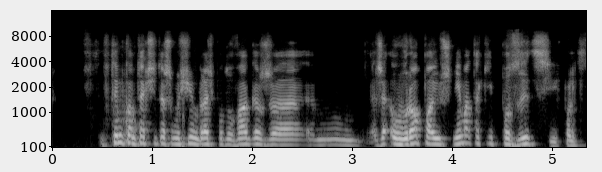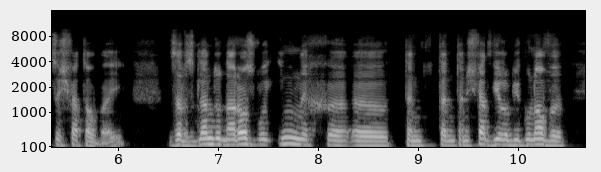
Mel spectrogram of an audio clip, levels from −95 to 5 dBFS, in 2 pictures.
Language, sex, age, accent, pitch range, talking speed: Polish, male, 40-59, native, 135-170 Hz, 165 wpm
